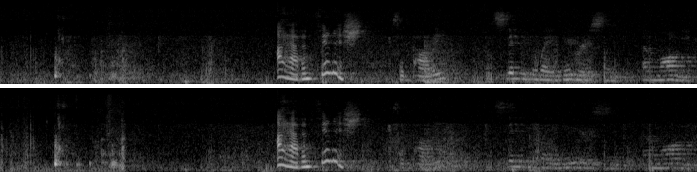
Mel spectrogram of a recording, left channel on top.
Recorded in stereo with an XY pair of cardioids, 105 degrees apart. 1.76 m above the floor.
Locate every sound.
2.8 s a woman speaking: 35° right, 0.8 m; by 6.9 s 80° left, 4 m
